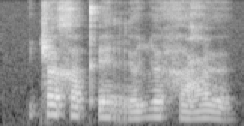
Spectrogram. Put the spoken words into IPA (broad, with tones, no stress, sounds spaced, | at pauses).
c œ˥ x ɐ˥˧ kʼ e˧ r ø˩˧ ʎ ø˧ h ɐ˧˩ ʕ ø˧˩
